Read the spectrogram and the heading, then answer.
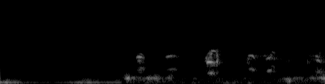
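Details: A Red-bellied Woodpecker gives a quick run of short, rolling mid-pitched notes over a low background rumble at Chambers Lake, Chester County, Pennsylvania; it sounds very close but stays hidden in the trees, where the species is abundant.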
